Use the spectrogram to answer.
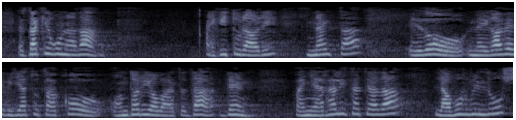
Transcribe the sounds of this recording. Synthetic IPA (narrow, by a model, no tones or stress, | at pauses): e̞zd̪akiɣ̞unaða | e̞ɣit̪uɾao̞ɾinajt̪a | e̞ðo̞najɣ̞aβ̞e̞βiʎat̪ut̪ako̞ːnd̪o̞ɾio̞β̞at̪d̪ad̪e̞n | bajɲae̞re̞alit̪at̪e̞aða | laβuɾβild̪us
